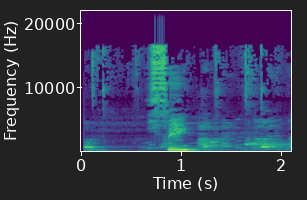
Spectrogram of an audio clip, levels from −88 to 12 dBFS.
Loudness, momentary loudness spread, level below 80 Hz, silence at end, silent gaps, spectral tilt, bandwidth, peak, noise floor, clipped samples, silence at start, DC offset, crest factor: -12 LUFS; 19 LU; -68 dBFS; 0 s; none; -1 dB/octave; 17.5 kHz; 0 dBFS; -40 dBFS; under 0.1%; 0.05 s; under 0.1%; 16 dB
